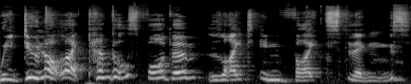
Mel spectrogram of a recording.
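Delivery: hard, high, loud shouting. Voicing Drizella answering during a fight: shouting back. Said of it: "Drizella shouts back".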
